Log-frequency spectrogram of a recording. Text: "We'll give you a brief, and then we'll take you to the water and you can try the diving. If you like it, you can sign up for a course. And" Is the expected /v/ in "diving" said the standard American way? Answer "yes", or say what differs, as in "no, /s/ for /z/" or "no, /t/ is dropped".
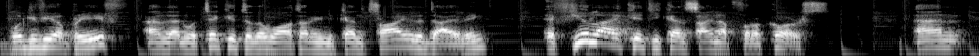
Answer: yes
